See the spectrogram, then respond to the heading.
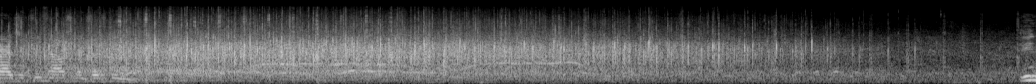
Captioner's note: applause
